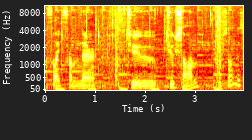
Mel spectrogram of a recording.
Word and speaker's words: Tucson: Tucson is how you say it? Yeah. Tucson, which is like 2-hour flight to the west,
